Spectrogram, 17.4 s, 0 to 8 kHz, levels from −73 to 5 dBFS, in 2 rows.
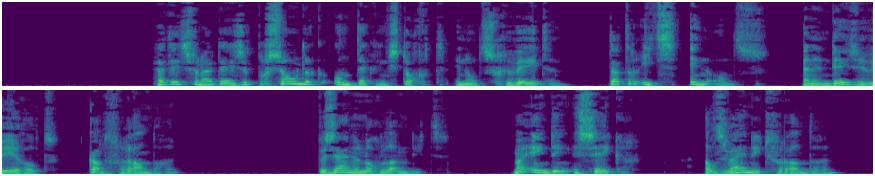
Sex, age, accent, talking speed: male, 60-79, Dutch, 120 wpm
